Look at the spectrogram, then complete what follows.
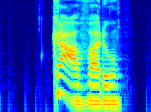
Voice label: "Càvaru", Sardu

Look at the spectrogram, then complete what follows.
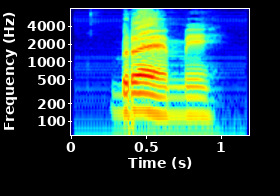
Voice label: "Bremi", sardu

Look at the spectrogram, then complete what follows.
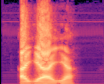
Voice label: "Ajaja", sardu

